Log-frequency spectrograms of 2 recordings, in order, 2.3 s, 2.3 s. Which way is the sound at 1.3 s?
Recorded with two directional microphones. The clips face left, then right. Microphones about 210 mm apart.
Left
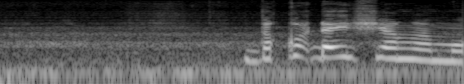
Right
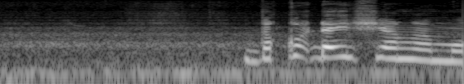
10° right (ahead or behind).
